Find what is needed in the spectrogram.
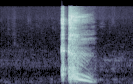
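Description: A woman clears her throat once, about a second in: a short, rasping vocal sound that falls in pitch.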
